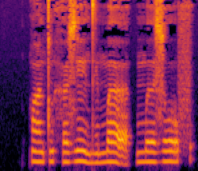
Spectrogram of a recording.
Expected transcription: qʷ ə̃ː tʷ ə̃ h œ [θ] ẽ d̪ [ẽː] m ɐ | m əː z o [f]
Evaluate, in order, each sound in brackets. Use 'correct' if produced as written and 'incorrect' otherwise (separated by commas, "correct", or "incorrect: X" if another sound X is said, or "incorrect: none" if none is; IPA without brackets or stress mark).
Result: incorrect: z, incorrect: ẽ, correct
